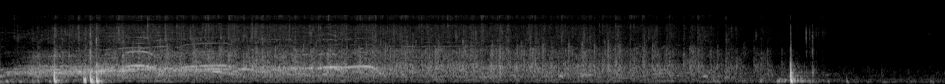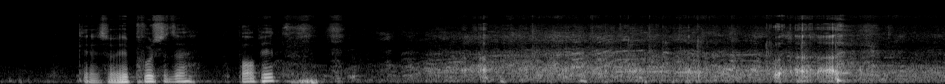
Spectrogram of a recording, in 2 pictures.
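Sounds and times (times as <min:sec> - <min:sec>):
audience clapping to welcome a pastor: 0:00.0 - 0:07.9, 0:14.0 - 0:18.9
speech: 0:10.5 - 0:12.9
laughter: 0:12.3 - 0:18.9.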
